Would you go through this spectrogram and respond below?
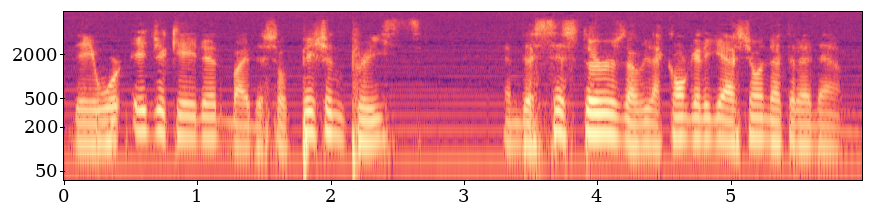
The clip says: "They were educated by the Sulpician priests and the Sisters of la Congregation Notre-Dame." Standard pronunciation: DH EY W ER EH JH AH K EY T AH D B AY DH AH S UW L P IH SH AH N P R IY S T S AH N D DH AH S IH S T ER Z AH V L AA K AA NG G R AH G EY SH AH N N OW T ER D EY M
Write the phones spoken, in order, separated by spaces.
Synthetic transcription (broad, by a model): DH EY W ER EH JH AH K EY T AH D B AY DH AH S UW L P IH SH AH N P R IY S T S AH N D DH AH S IH S T ER Z AH V L AA K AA G R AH G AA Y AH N N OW T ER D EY M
